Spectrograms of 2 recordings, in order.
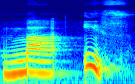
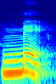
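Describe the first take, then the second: First: The two vowels are pronounced separately. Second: The vowels merge into a single sound. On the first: The speaker calls it right. "I will pronounce it as maïs" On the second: The speaker calls it wrong. "not me or mes"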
